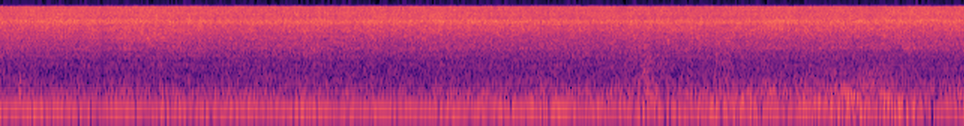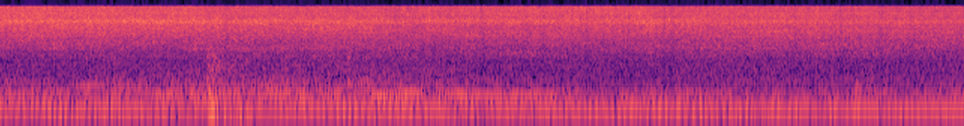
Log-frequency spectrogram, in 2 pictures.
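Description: Chicken pieces frying in oil in a frying pan: a steady sizzling hiss over a constant low hum, with one sharp tap about ten seconds in.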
